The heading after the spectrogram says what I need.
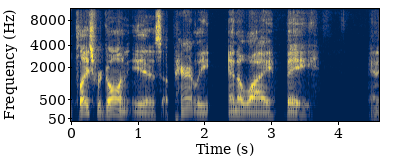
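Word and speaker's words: Noi Bai: we're going is apparently noi Bay and it's it's pronounced or it's spelled n-o-i-b-a-i so I thought maybe it was no buy but uh looks like it is no I buy I'm I'm kind of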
